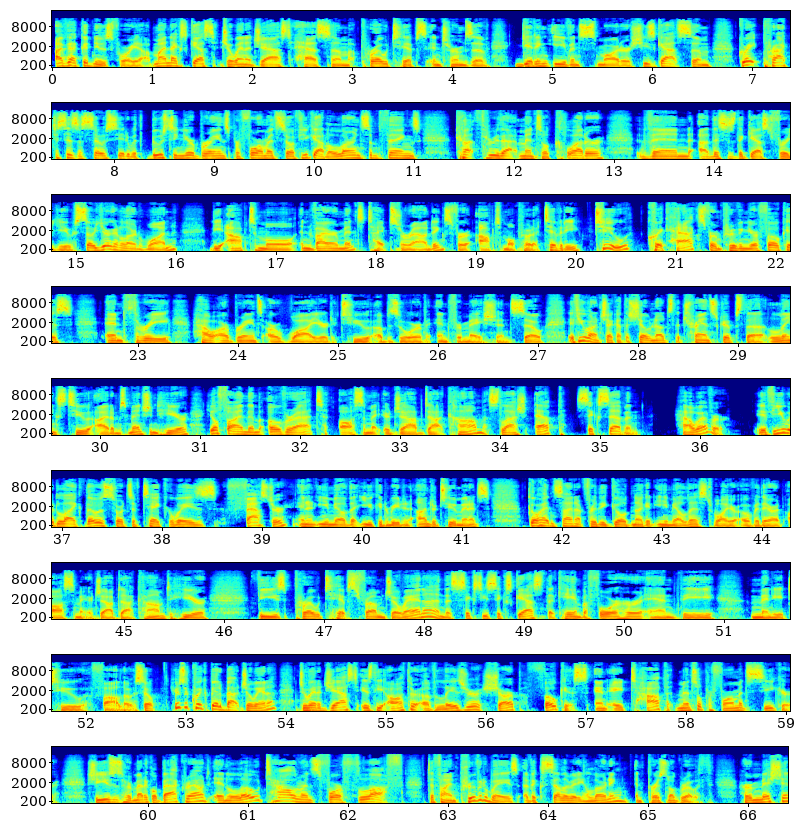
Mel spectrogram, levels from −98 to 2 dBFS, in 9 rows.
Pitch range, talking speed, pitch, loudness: 100-135 Hz, 190 wpm, 115 Hz, -23 LUFS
